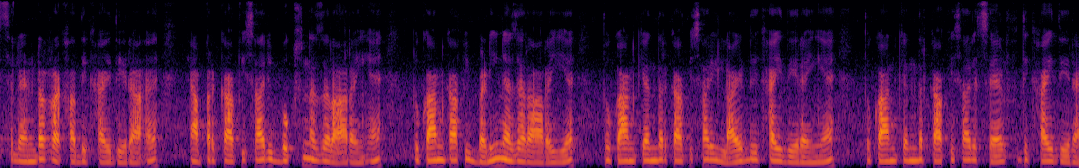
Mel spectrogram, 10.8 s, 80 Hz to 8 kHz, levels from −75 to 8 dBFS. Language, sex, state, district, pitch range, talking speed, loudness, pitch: Hindi, male, Uttar Pradesh, Muzaffarnagar, 95-115 Hz, 235 wpm, -20 LUFS, 105 Hz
